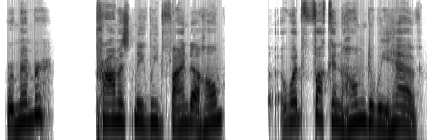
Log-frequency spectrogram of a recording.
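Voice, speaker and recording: A man's voice: high voice, moderate pace, a little mellow, no room sound, studio quality, voice pushed up, close to an everyday voice. A man voicing a hurt, bitter young woman in a story, a betrayed lover who accuses with venom and swearing. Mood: furious, hurt.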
